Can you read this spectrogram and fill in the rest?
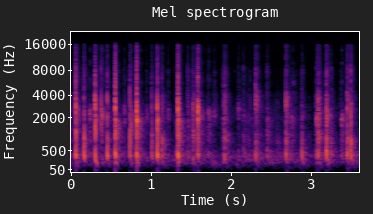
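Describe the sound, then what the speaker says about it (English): Brief applause from a small crowd at a Curry County, Oregon board of commissioners meeting: close, uneven hand claps in quick succession, without cheering or talk. "One more applause."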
